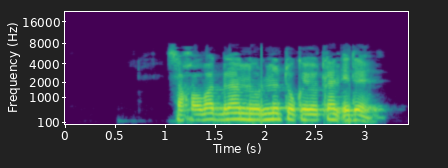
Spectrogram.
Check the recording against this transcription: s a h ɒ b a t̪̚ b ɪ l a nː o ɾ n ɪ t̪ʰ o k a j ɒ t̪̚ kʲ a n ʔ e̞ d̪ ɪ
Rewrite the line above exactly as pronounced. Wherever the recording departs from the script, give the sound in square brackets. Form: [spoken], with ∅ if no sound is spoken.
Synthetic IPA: s a [χ] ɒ [v] a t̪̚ b ɪ l a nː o ɾ n ɪ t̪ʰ o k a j ɒ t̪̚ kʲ a n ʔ e̞ d̪ ɪ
